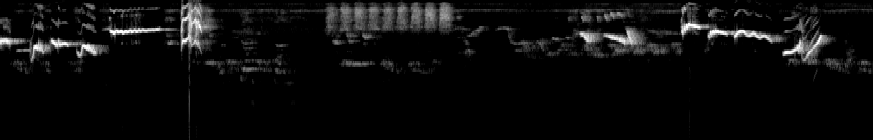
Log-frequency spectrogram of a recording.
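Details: White-rumped shama in relaxed song for training other birds: bright whistled slurs and chirps, a rapid rattling trill in the middle, with faint background chatter.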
